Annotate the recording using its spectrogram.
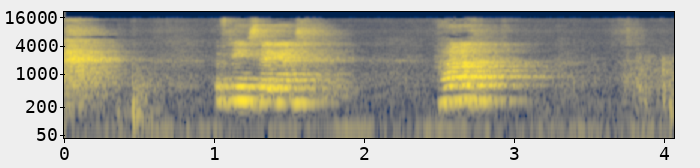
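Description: A woman speaks with effort between movements.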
